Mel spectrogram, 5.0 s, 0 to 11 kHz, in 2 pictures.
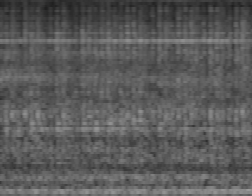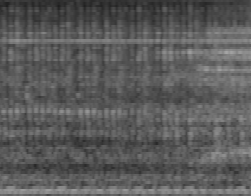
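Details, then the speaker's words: Subaru EJ208 engine at about 800 rpm idle during a knock check; low, even idle with a soft steady beat and no knocking, fourth cylinder not knocking, engine sounds healthy. "тихо. Мотор 58 45 28. Четвертый не стучит. Все отлично."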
